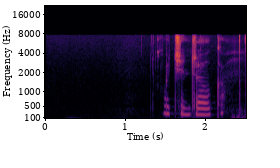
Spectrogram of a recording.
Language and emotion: Russian, sad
